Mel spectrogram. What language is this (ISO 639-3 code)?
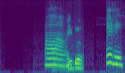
kan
